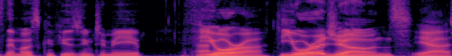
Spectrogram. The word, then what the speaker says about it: Theora: Theora. Theora Jones. Yeah, so it's spelled Theora, not Thora, Theora.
